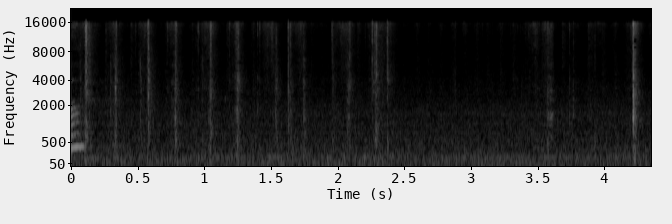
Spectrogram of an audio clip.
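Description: A tarot deck being shuffled overhand: a quick run of soft card clicks over the first two seconds or so, thinning to a few scattered clicks after.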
